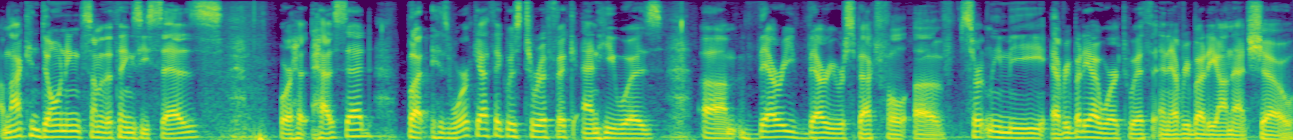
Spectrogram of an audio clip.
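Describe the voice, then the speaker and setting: A man with an American accent talks at a moderate pace in a plain, everyday voice, his pitch fairly low with ordinary pitch variation and very even loudness. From New York City (Queens). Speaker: television network executive. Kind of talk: interview.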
